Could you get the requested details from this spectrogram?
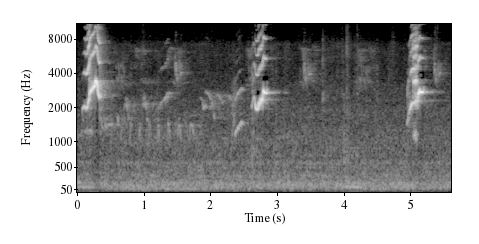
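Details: Asian pied starling (jalak kebo) giving three loud, rising harmonic squawks about every two and a half seconds, with faint twittering notes between them.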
